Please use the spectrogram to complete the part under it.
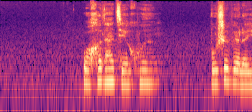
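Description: A young woman answers quietly, close by.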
